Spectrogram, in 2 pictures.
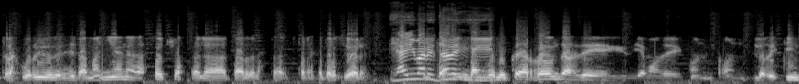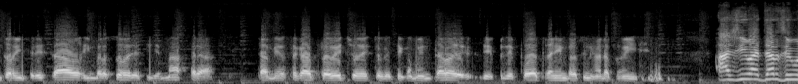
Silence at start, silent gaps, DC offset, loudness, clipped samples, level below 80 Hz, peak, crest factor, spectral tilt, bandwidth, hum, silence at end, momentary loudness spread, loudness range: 0 s; none; under 0.1%; -17 LUFS; under 0.1%; -48 dBFS; -4 dBFS; 14 dB; -4.5 dB/octave; 19.5 kHz; none; 0 s; 11 LU; 3 LU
